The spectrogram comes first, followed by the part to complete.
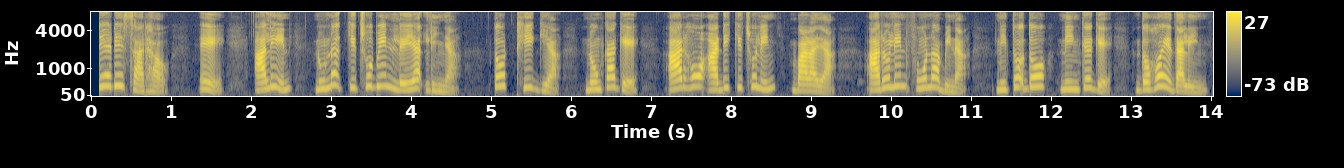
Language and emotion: Santali, neutral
